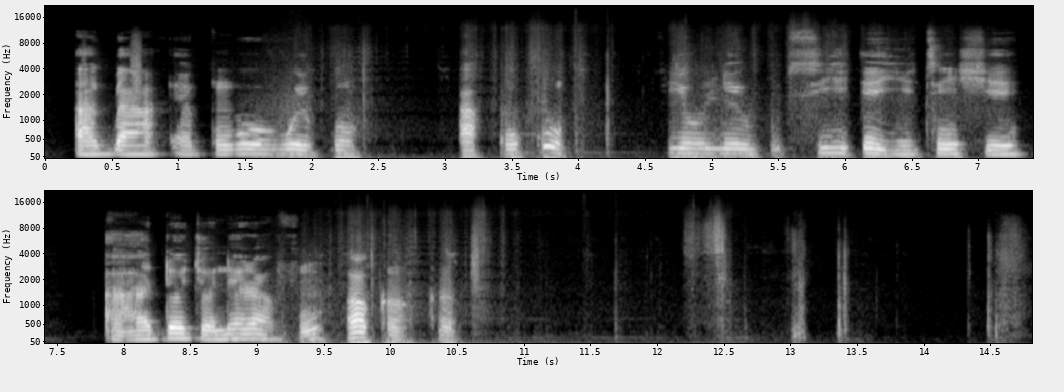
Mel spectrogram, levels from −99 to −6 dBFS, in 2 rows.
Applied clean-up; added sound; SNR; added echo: neural mask model RNNoise.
